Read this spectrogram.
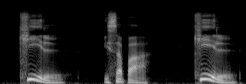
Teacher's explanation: kapag ito ay nasa dulo as a batchim, palaging mayroon siyang malambot at parang dumadaloy na L sound. Parang L sa salitang ball. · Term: soft L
